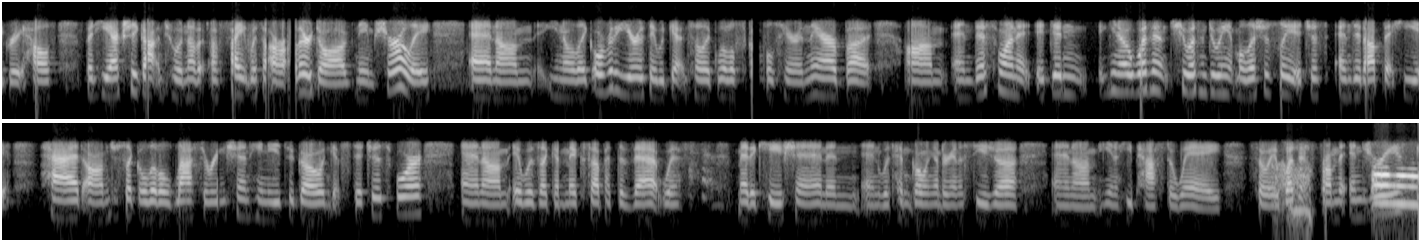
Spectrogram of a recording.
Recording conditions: phone line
